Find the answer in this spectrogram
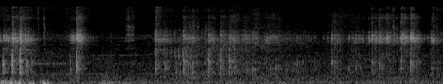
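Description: Electric drive motors of a ride-on motorised platform running on grass, with a high whine that comes and goes and light metallic clinks and rattles from the frame and casters.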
